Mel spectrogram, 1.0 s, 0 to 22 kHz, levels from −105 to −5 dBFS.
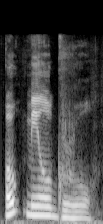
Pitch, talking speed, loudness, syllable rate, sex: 145 Hz, 175 wpm, -18 LUFS, 3.4 syllables/s, male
